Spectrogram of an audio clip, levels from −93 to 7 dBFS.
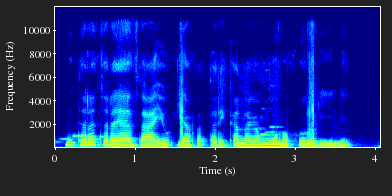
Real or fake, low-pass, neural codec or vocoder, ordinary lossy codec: real; 10.8 kHz; none; none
